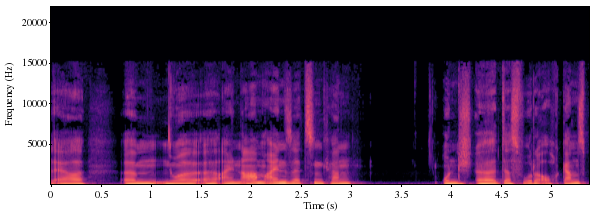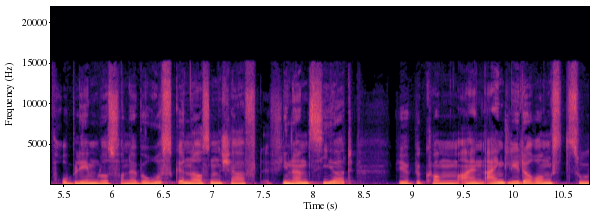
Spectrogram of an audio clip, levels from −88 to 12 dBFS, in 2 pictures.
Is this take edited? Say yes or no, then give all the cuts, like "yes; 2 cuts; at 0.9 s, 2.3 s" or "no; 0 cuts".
no; 0 cuts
